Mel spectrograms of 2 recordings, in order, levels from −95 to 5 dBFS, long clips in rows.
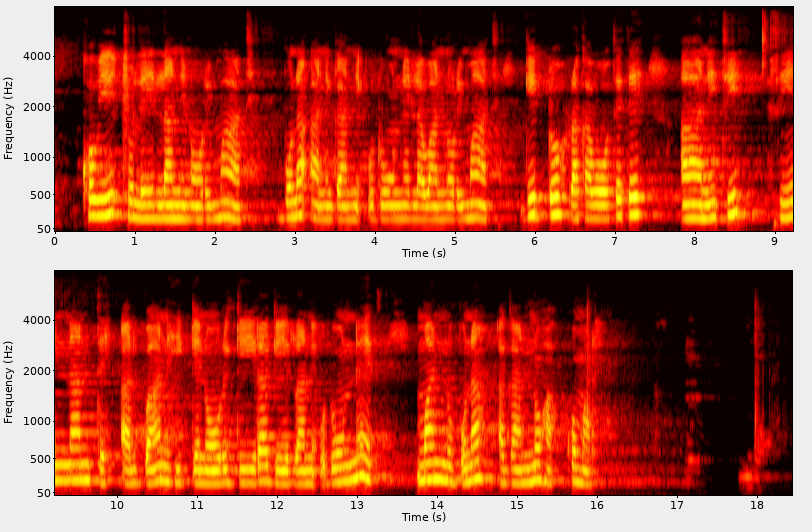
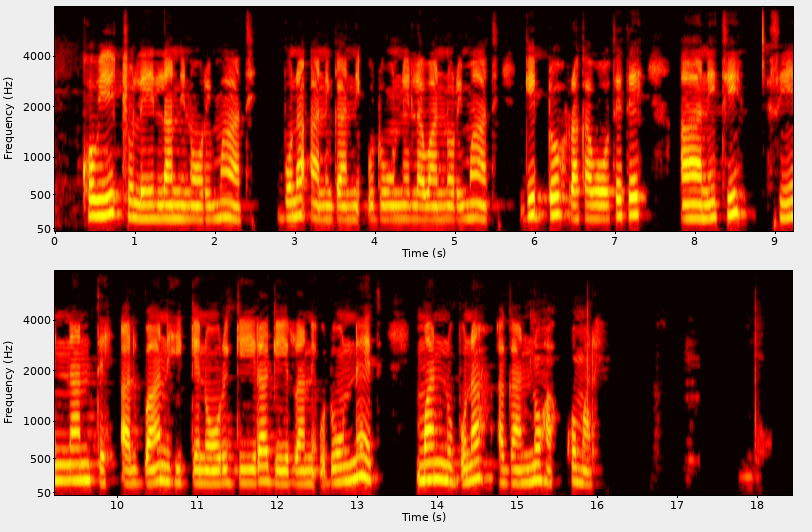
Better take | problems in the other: second | room echo; dies away in 1.1 s

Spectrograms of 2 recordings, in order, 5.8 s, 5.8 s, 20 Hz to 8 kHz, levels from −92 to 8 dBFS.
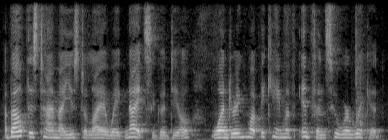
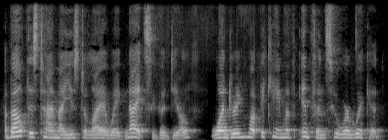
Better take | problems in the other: first | noise reduction (neural mask model Resemble Enhance denoiser)

